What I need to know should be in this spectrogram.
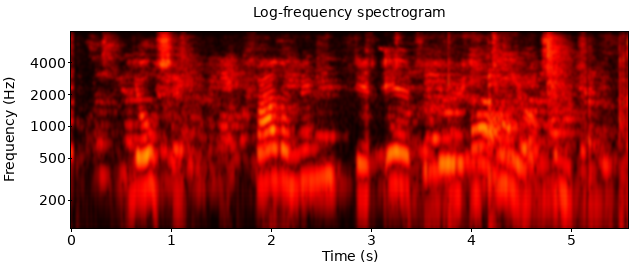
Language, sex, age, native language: Icelandic, female, 12, Icelandic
